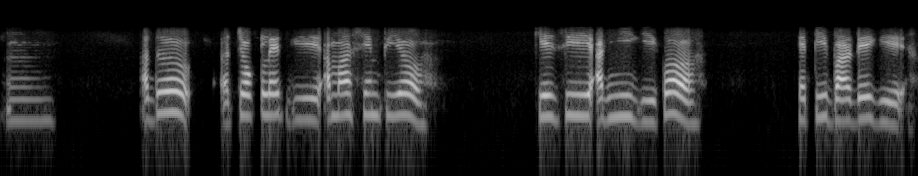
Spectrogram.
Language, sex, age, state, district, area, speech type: Manipuri, female, 30-45, Manipur, Senapati, rural, conversation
